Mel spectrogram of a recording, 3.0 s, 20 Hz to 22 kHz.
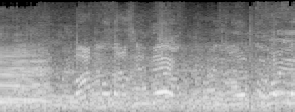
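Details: Sahiwal calf bought by a Shariatpur farmer on 26 August, making short rising and falling lowing sounds in several brief bursts, overlapped by nearby human voices and busy outdoor chatter.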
